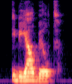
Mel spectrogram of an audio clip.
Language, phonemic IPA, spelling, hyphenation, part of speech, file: Dutch, /i.deːˈ(j)aːlˌbeːlt/, ideaalbeeld, ide‧aal‧beeld, noun, Nl-ideaalbeeld.ogg
- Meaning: ideal, paragon, ideal image (perfect standard)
